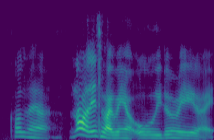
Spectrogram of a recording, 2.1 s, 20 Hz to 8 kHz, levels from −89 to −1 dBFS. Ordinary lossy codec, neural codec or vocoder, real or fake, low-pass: Opus, 64 kbps; codec, 24 kHz, 6 kbps, HILCodec; fake; 7.2 kHz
